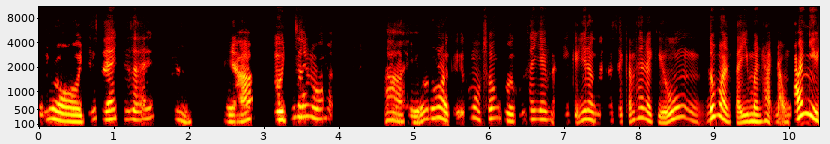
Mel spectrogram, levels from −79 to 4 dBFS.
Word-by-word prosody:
Đúng 240 Hz, +7 st, -1 dB
rồi, 190 Hz, -7 st, +5 dB
chính 235 Hz, +4 st, -10 dB
xác, 235 Hz, +1 st, +6 dB
chính 235 Hz, 0 st, -10 dB
xác. 230 Hz, 0 st, -1 dB, 0.4 s
Ừm. 205 Hz, -8 st, -6 dB, 0.5 s
Thì 180 Hz, -, -1 dB
đó. 245 Hz, -, +5 dB, 0.3 s
Ừ, 230 Hz, -, +9 dB
chính 280 Hz, -, -11 dB
xác 300 Hz, +1 st, 0 dB
luôn 260 Hz, -3 st, 0 dB
á -, -, -13 dB, 0.5 s
b -, -, -31 dB
ờ, 205 Hz, -4 st, -1 dB
hiểu, 160 Hz, +8 st, 0 dB
đúng 265 Hz, +2 st, -1 dB
rồi, 235 Hz, -, +5 dB
kiểu, 430 Hz, 0 st, -10 dB
có 280 Hz, -, -7 dB
một 235 Hz, -5 st, -6 dB
số 260 Hz, +1 st, -1 dB
người 195 Hz, -2 st, -2 dB
cũng 210 Hz, -, -25 dB
sẽ 240 Hz, -, -3 dB
dê 240 Hz, -1 st, -1 dB
vậy, 220 Hz, -3 st, -12 dB, 0.2 s
kiểu -, -, -9 dB
như 235 Hz, -, +1 dB
là, 235 Hz, -, +2 dB
người 195 Hz, -3 st, -10 dB
ta 205 Hz, -, -22 dB
sẽ 175 Hz, -, -12 dB
cảm -, -, -6 dB
thấy 275 Hz, 0 st, -2 dB
là, 210 Hz, -, +1 dB
kiểu, 150 Hz, -5 st, 0 dB
ừm 260 Hz, -10 st, -5 dB
đúng 280 Hz, +5 st, +5 dB
rồi, 240 Hz, -8 st, +6 dB
tại 145 Hz, -, -1 dB
vì 175 Hz, -, +1 dB
mình 185 Hz, -1 st, +3 dB
hoạt 205 Hz, -1 st, -4 dB
động -, -, -6 dB
quá 320 Hz, -, +8 dB
nhiều 265 Hz, -, +6 dB
230 Hz, 275 wpm, -20 LUFS, 190-255 Hz, 0.5 s, Ừ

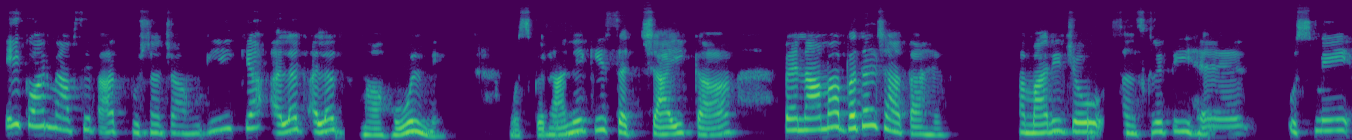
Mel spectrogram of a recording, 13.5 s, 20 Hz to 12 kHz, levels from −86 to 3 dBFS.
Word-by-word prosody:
एक 400 Hz, -1 st, 0 dB
और 360 Hz, -1 st, +2 dB
मैं 290 Hz, -, -1 dB
आपसे 270 Hz, +1 st, -3 dB
बात 230 Hz, 0 st, -3 dB
पूछना 210 Hz, 0 st, -4 dB
चाहूँगी, 195 Hz, +10 st, -6 dB
क्या 315 Hz, 0 st, 0 dB, 0.2 s
अलग-अलग 240 Hz, 0 st, +1 dB, 0.3 s
माहौल 155 Hz, -, +2 dB
में, 120 Hz, +2 st, -9 dB, 0.7 s
मुस्कुराने 160 Hz, +10 st, -1 dB
की 275 Hz, +1 st, +1 dB
सच्चाई 205 Hz, -5 st, +1 dB, 0.2 s
का, 155 Hz, -2 st, +1 dB, 0.7 s
पैमाना 275 Hz, +4 st, +6 dB
बदल 370 Hz, +5 st, +7 dB
जाता 215 Hz, -, 0 dB
है? 155 Hz, -1 st, -5 dB, 0.8 s
हमारी 210 Hz, +4 st, +3 dB
जो 225 Hz, -1 st, +6 dB, 0.4 s
संस्कृति 225 Hz, +4 st, -3 dB
है 175 Hz, +2 st, -3 dB, 0.8 s
उसमें 255 Hz, +3 st, -4 dB
225 Hz, 105 wpm, -22 LUFS, 190-270 Hz, 0.8 s, बदल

